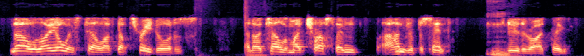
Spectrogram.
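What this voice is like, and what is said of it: Australian Melbourne accent. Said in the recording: “your accent tells me ... Melbourne is where you come from originally”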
